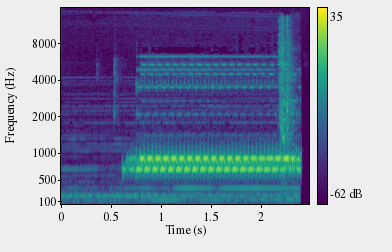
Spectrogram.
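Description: Cordless landline phone ringing in its base: a loud electronic two-tone ring starts about half a second in and holds steady, over low background music.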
